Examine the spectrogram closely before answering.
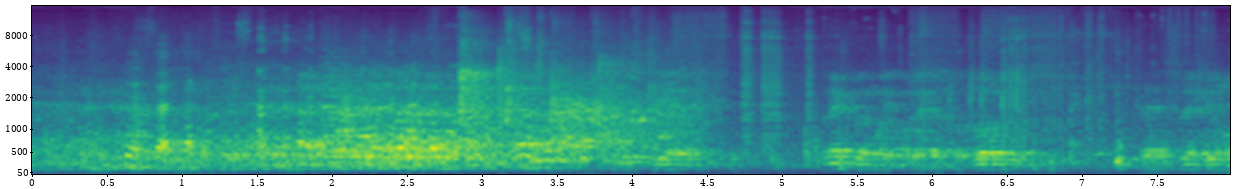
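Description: A crowd of men and women chatter loudly all at once, close by.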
